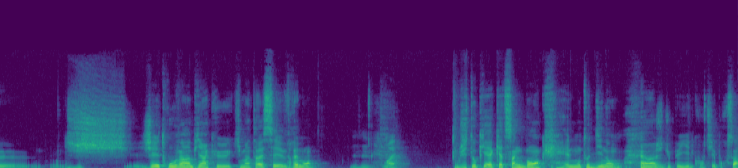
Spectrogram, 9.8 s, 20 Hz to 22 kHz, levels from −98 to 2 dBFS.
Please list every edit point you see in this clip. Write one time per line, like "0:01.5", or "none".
0:05.1
0:08.5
